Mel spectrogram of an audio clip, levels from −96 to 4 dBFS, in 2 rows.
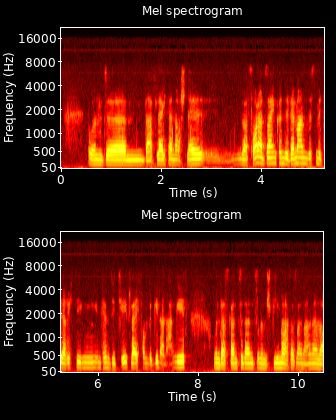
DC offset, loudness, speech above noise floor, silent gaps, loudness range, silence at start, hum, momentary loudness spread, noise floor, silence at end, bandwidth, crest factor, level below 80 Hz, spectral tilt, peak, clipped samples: under 0.1%; -23 LUFS; 24 dB; none; 3 LU; 0.1 s; none; 10 LU; -46 dBFS; 0 s; 12 kHz; 16 dB; -62 dBFS; -7 dB/octave; -8 dBFS; under 0.1%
